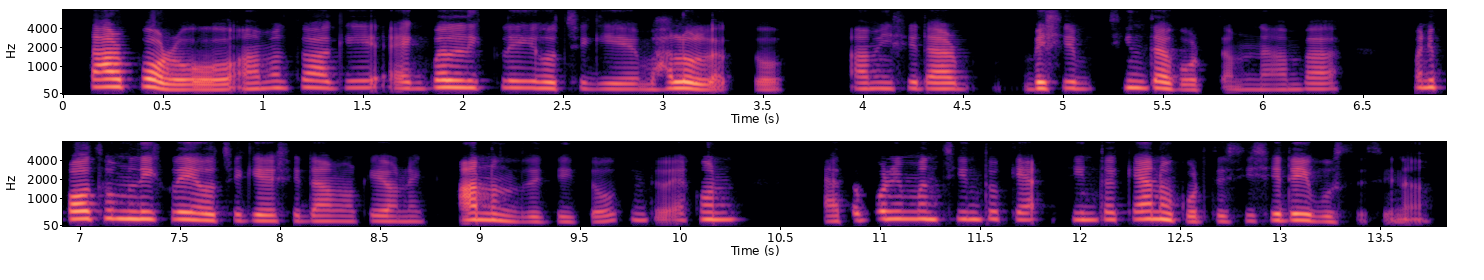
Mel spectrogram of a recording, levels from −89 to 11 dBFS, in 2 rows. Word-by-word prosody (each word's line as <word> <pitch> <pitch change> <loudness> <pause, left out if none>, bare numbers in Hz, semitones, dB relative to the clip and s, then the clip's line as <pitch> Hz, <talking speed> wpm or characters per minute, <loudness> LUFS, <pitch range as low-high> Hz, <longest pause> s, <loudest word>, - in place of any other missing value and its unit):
তারপরও 265 -9 +7 0.3
আমার 230 +3 -5
তো - - -3
আগে 240 +2 -11 0.2
একবার 220 +4 +4
লিখলেই 240 0 -4
হচ্ছে 215 0 -4
গিয়ে 195 -1 -5 0.2
ভালো 220 0 +8
লাগতো। 90 - -12 0.5
আমি 210 +1 -5
সেটা 215 -2 -3
আর - - -1 0.4
বেশি 215 +1 +4 0.2
চিন্তা 235 -2 +1
করতাম 175 0 -11
না 175 - -14 0.2
বা 195 0 -6 0.4
মানে 250 +1 0
১ম 275 +1 +6
লিখলেই 255 -1 +2
হচ্ছে 215 0 -4
গিয়ে 205 -1 0
সেটা 195 -1 -10
আমাকে 185 +1 -13
অনেক 180 0 -15 0.2
আনন্দ 220 -7 0 0.2
দিত। 170 -2 -14 0.2
কিন্তু 225 -1 -15
এখন 250 +2 -1 0.6
এত 190 - -24
পরিমাণ 265 -1 +1
চিন্ত 255 -1 -4
কে 245 - -6 0.2
চিন্তা 240 +1 -5
কেন 265 0 +4
করতেছি 185 +2 -9
সেটাই 220 0 +3
বুঝতেছি 175 - -15
না। - - -16
225 Hz, 175 wpm, -20 LUFS, 195-250 Hz, 0.6 s, ভালো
